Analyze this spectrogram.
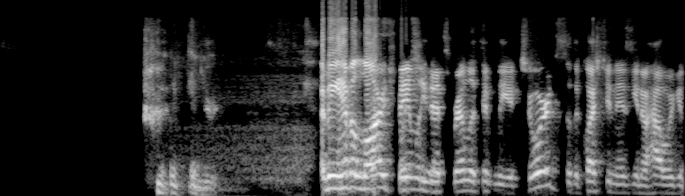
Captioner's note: laugh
